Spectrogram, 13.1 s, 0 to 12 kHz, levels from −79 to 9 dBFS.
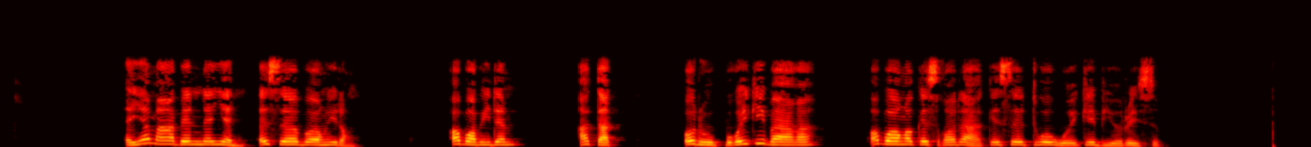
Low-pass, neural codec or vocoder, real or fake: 7.2 kHz; none; real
